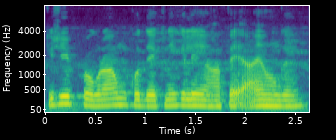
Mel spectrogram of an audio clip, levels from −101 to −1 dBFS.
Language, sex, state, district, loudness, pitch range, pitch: Hindi, male, Uttar Pradesh, Lucknow, -15 LUFS, 125-130 Hz, 130 Hz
